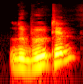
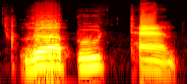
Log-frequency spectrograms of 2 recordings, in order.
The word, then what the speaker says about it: Louboutin: Christian Louboutin.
